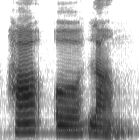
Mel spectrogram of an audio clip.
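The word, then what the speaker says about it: העולם: So ayin is silent, so we're just going to say o.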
